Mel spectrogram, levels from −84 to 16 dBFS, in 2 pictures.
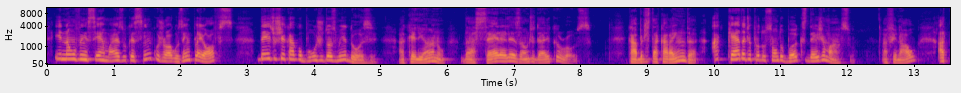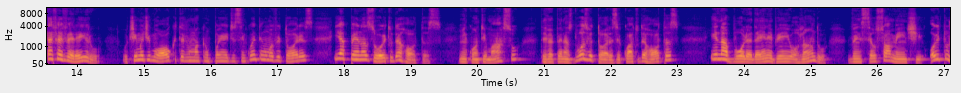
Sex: male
